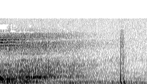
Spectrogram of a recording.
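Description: Emergency car engines rumble and rev as the vehicles pull out of a station in London in response to an air raid warning, a steady mid-pitched drone with a brief rising whine near the end. No voices are heard.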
